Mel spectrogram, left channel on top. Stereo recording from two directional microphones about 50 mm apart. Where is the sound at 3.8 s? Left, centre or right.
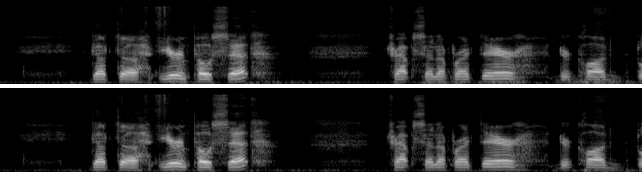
Right.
